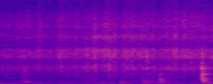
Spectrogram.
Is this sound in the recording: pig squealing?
no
